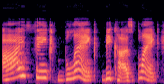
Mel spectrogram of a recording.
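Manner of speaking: slow, deliberate model sentence; slow and clear. Shown as a demonstration. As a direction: spell it out slowly for students. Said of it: "This is my frame".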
